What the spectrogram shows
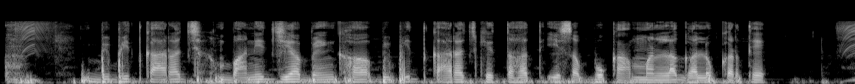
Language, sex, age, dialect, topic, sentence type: Chhattisgarhi, male, 31-35, Eastern, banking, statement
